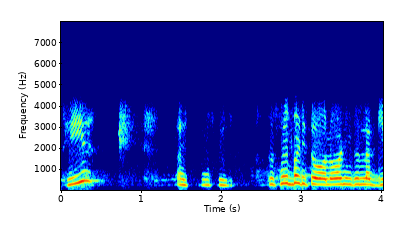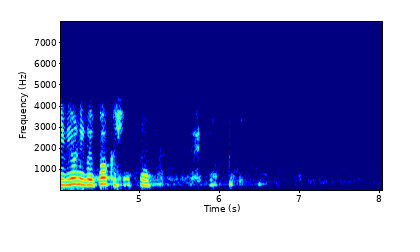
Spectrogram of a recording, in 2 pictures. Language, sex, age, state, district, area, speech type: Dogri, female, 18-30, Jammu and Kashmir, Reasi, rural, conversation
